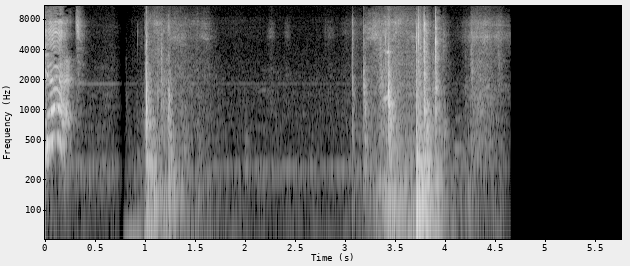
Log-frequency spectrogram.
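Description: A door swings and bangs shut.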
